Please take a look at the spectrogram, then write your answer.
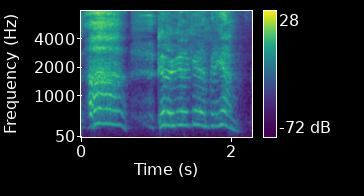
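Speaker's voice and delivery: shrill, high mob screaming; a panicked high yell egging on a mob; high frantic mob yell. Acted. Angry mob cries.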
